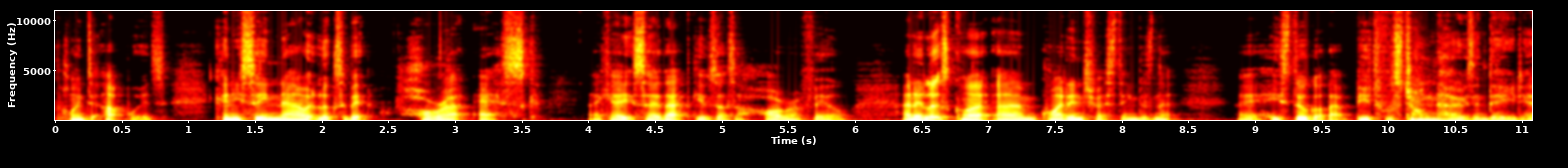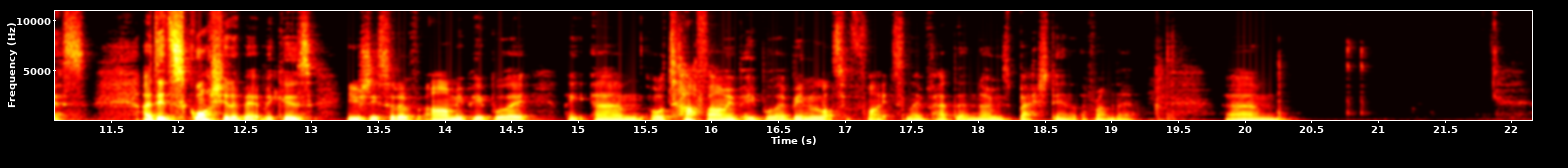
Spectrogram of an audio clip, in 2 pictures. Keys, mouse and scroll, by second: 7.4-22.1 middle drag.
